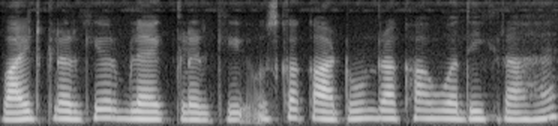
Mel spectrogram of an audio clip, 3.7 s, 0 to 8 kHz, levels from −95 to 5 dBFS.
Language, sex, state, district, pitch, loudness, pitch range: Hindi, female, Chhattisgarh, Sarguja, 185 Hz, -19 LUFS, 175-190 Hz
